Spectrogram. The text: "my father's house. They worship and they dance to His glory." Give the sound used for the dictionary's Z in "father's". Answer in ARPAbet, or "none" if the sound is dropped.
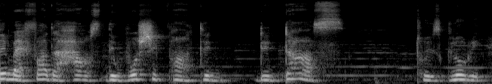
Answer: none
